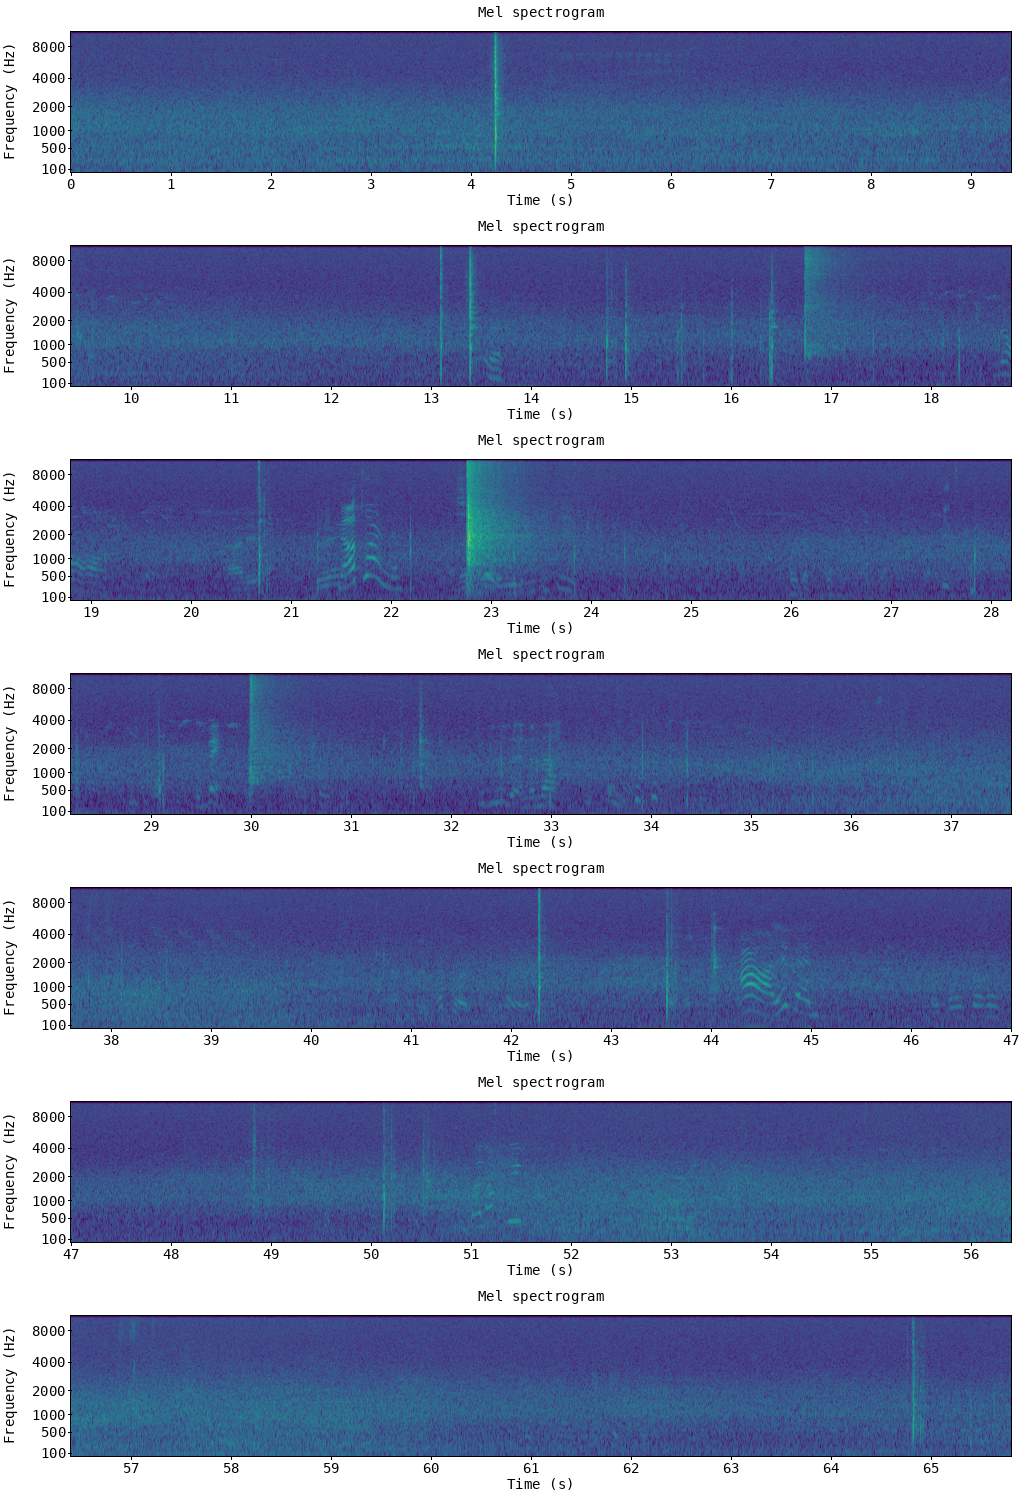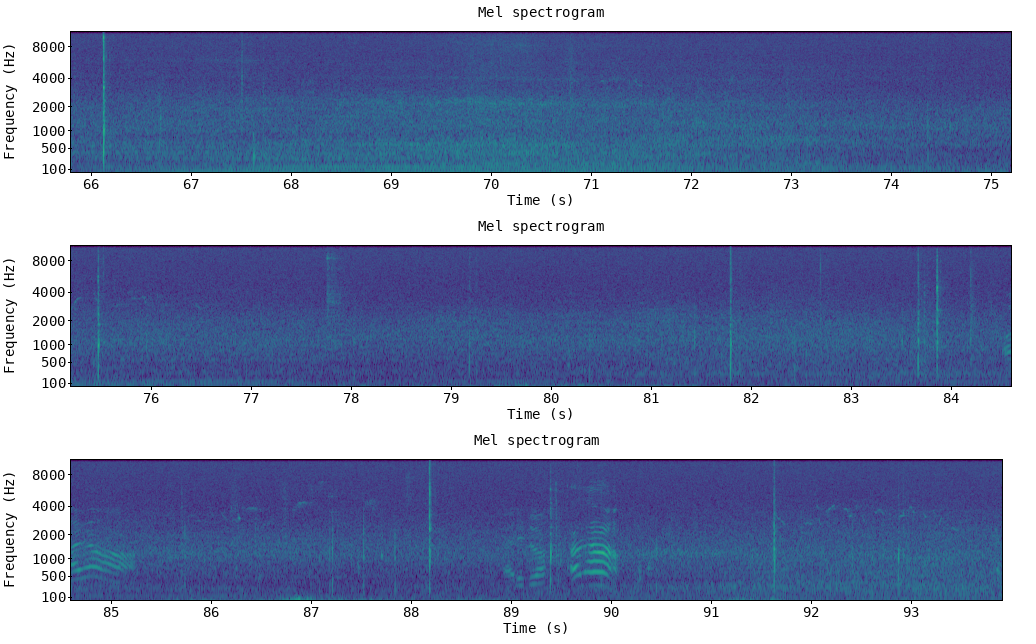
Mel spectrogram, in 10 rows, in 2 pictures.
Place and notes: {"title": "Courts de tennis, baie de Grésine 73100 Brison-Saint-Innocent, France - Echange de balles.", "date": "2022-06-28 17:15:00", "description": "Quatre joueurs sur les courts de tennis près de la courbe de la RD991 assez fréquentée, impulsions sonores des frappes de balles. Enregistreur ZoomH4npro posé à plat au sol.", "latitude": "45.74", "longitude": "5.89", "altitude": "235", "timezone": "Europe/Paris"}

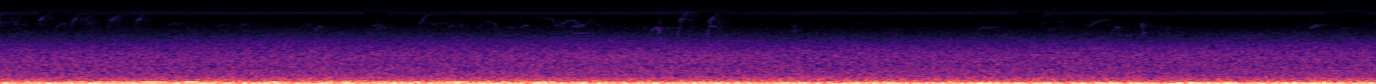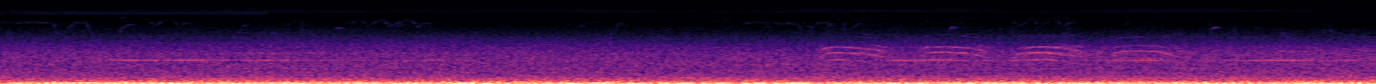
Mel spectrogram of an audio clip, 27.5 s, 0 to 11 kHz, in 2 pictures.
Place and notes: {"title": "hama-rikyu gardens, tokyo - gardens sonority", "date": "2013-11-14 13:58:00", "latitude": "35.66", "longitude": "139.76", "altitude": "9", "timezone": "Asia/Tokyo"}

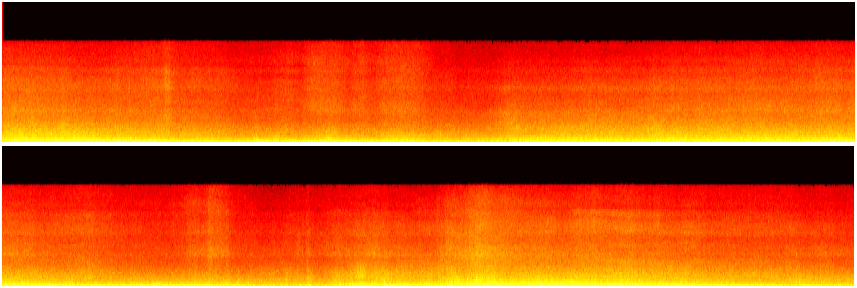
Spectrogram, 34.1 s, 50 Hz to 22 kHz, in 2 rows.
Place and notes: {"title": "anse des cascades, piton saint rose", "date": "2010-08-14 17:57:00", "description": "souffleur, vagues fortes", "latitude": "-21.19", "longitude": "55.83", "altitude": "8", "timezone": "Indian/Reunion"}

